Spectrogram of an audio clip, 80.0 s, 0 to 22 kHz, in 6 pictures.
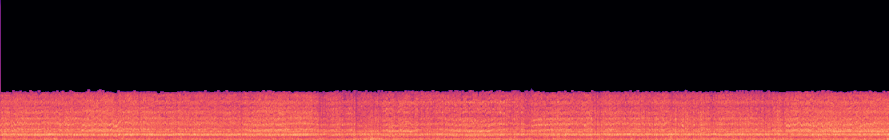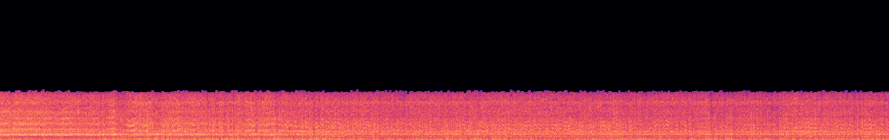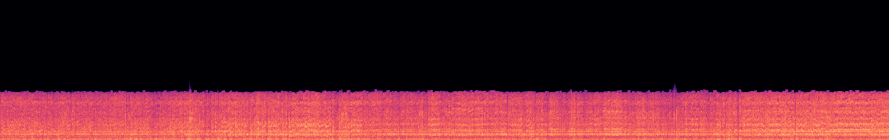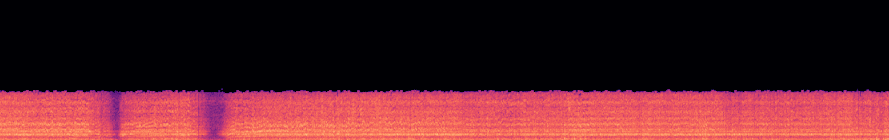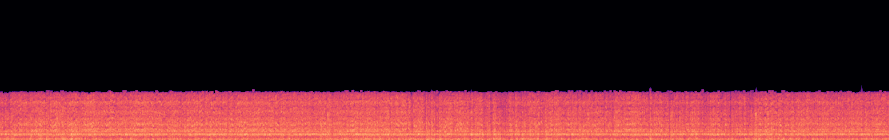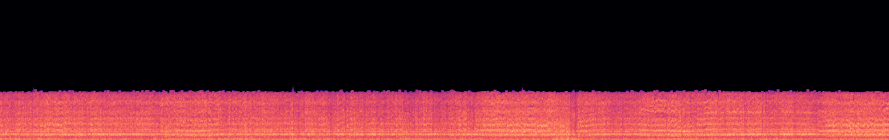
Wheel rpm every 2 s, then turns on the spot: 220, 230, 220, 220, 230, 230, 220, 230, 220, 170, 160, 160, 160, 160, 170, 200, 220, 230, 230, 210, 170, 120, 190, 230, 230, 230, 230, 230, 230, 230, 230, 230, 230, 230, 230, 230, 230, 220, 220, 220.
none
